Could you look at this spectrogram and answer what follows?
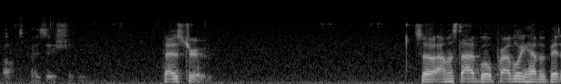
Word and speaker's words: Amistad: Our next matchup is Space Cat versus Amistad, I think is how you pronounce that. Amistad. Yes. Spanish for brotherhood.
